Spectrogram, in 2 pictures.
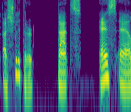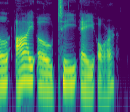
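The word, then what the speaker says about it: sliotar: basically you have to get this ball called ash litter that's SL IOT a or so it's not spells the way it's pronounced you his ears into the net for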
